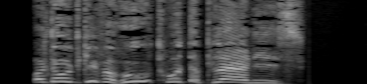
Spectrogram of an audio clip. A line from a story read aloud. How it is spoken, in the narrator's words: cried the earthworm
